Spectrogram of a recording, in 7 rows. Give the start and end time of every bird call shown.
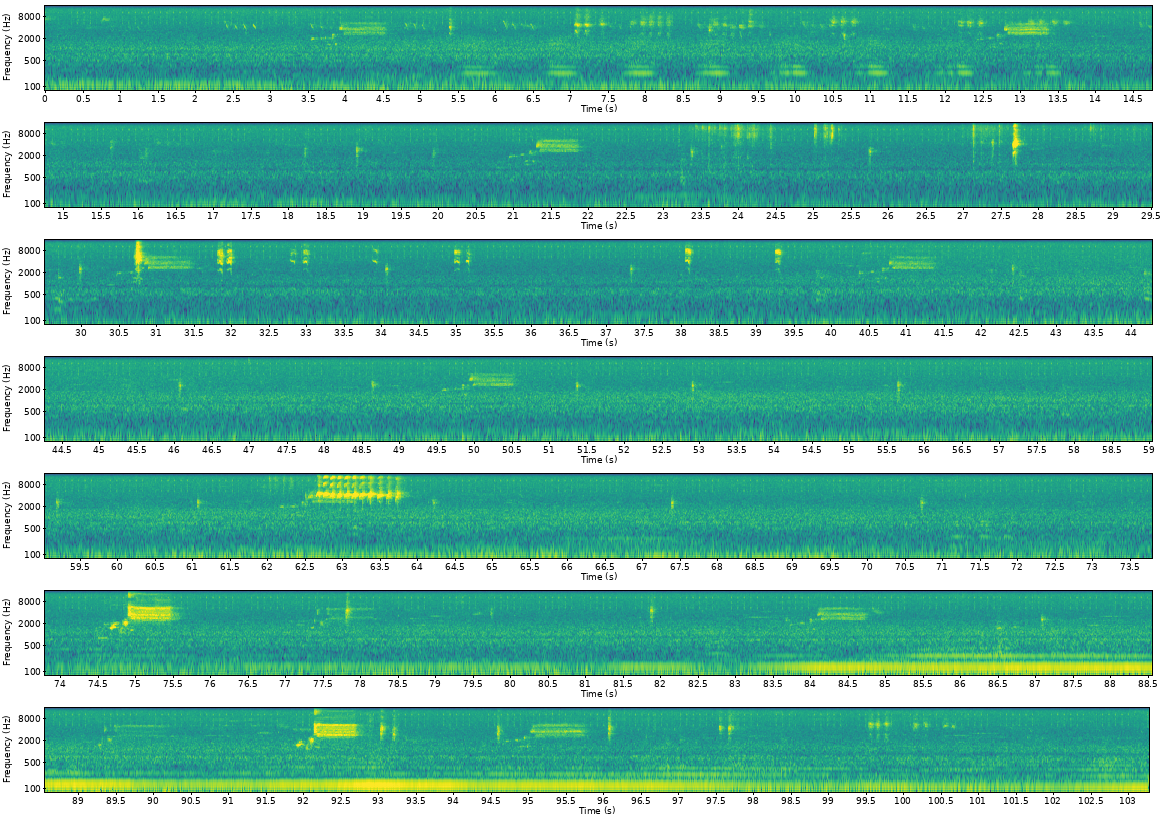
0.0s-38.3s: Red-winged Blackbird (Agelaius phoeniceus)
1.8s-14.3s: American Goldfinch (Spinus tristis)
39.1s-96.7s: Red-winged Blackbird (Agelaius phoeniceus)
97.3s-103.3s: Red-winged Blackbird (Agelaius phoeniceus)

